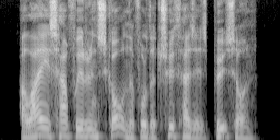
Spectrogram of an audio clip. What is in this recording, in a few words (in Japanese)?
A lie is half way roon Scotland afore the truth has its boots oan スコットランド英語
